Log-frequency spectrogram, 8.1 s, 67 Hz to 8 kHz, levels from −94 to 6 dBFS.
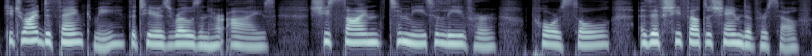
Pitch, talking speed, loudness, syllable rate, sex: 190 Hz, 190 wpm, -21 LUFS, 4.6 syllables/s, female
